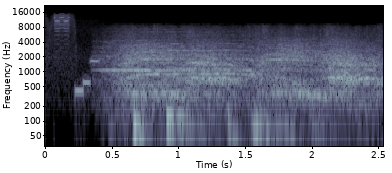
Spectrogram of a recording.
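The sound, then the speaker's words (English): Crowd cheering at an election-night Republican rally in the Capitol: a sustained roar of many voices rises quickly and holds steady, broad and dense, without a break. “Energized Republicans in the Capitol cheered as results rolled in.”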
